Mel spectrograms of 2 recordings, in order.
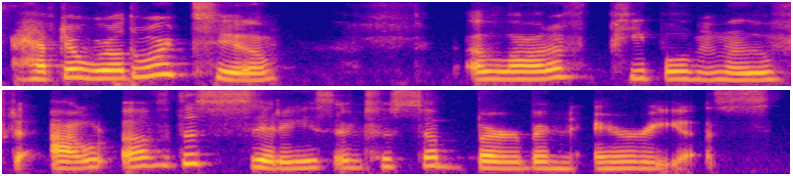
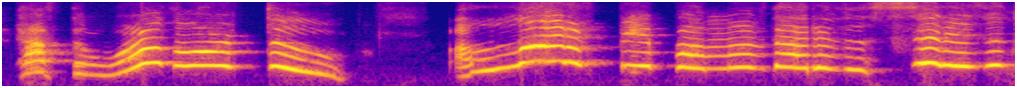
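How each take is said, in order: First: It is read in the speaker's normal voice. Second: It is read in a Mort from Madagascar voice.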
